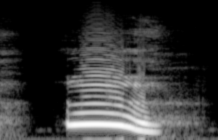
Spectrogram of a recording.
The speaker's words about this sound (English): Wow, yawning on the podcast, I apologize.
